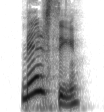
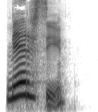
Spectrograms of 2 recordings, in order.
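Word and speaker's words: Merci (مرسی): Now, this might sound familiar to you because it is taken from the French word for thank you, merci, just pronounced slightly differently with the R rolled. Merci.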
